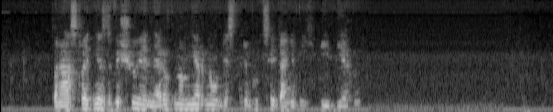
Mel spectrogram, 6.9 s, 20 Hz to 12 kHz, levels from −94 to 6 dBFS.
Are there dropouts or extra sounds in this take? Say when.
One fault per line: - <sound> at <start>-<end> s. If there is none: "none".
none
